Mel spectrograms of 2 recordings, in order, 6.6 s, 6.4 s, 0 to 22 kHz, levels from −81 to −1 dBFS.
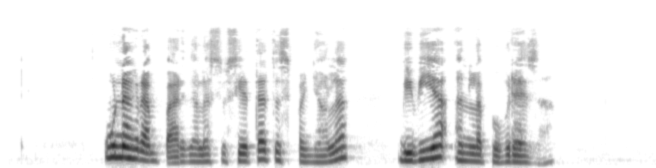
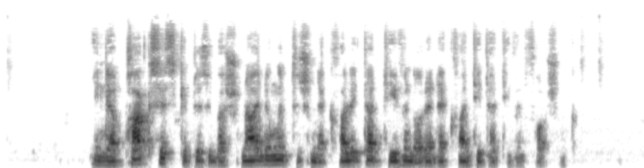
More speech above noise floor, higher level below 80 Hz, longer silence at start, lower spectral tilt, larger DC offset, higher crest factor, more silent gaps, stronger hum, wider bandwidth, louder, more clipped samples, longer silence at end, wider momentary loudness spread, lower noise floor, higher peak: about the same, 52 dB vs 51 dB; second, -78 dBFS vs -56 dBFS; first, 1.05 s vs 0.9 s; about the same, -5.5 dB/octave vs -5.5 dB/octave; neither; about the same, 22 dB vs 24 dB; neither; neither; second, 11.5 kHz vs 13 kHz; about the same, -25 LUFS vs -23 LUFS; neither; first, 1.05 s vs 0.8 s; about the same, 14 LU vs 16 LU; about the same, -76 dBFS vs -74 dBFS; about the same, -4 dBFS vs -2 dBFS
